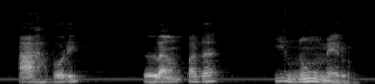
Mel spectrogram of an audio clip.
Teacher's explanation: A sílaba tônica é a antepenúltima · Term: proparoxítonas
